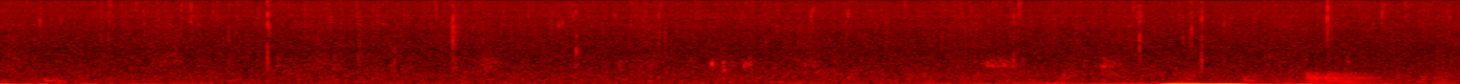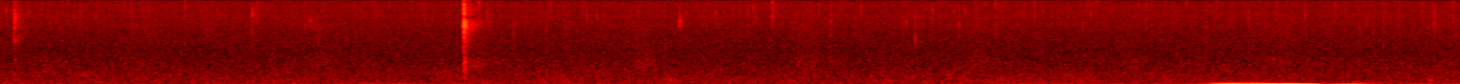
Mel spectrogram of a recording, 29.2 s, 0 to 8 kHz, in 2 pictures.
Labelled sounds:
9.9	10.1	water noise, 0.78 to 0.97 kHz

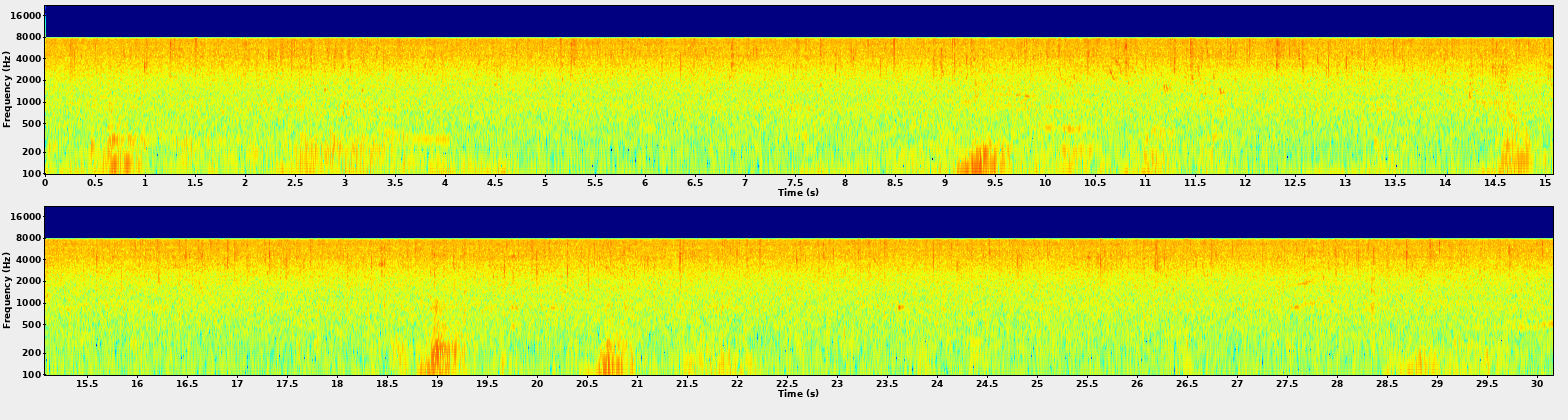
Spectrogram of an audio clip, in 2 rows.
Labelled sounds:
27.5	27.9	humpback whale, 0.81 to 1.2 kHz

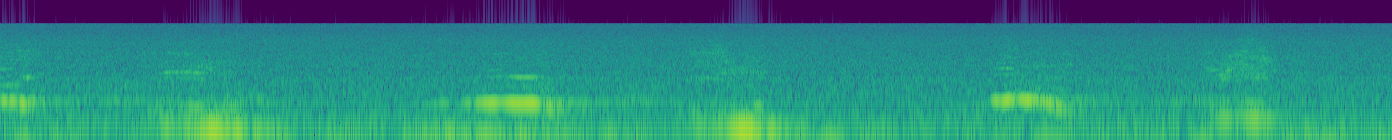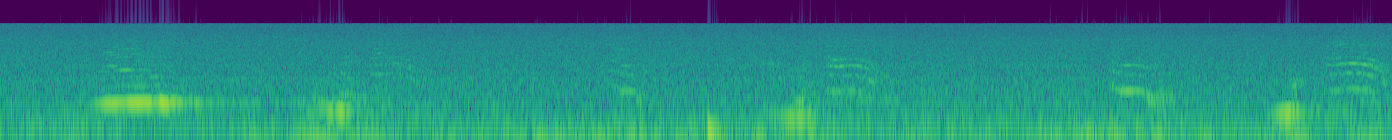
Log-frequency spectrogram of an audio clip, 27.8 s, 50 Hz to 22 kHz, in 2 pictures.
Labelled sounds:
1.6	2.0	humpback whale, 0.86 to 1.2 kHz
4.9	5.4	humpback whale, 0.80 to 0.86 kHz
6.9	7.2	humpback whale, 2.1 to 2.3 kHz
12.1	12.4	humpback whale, 0.96 to 1.2 kHz
23.2	23.6	humpback whale, 1.0 to 1.4 kHz
25.1	25.5	humpback whale, 1.1 to 1.4 kHz
27.1	27.8	humpback whale, 0.83 to 1.5 kHz

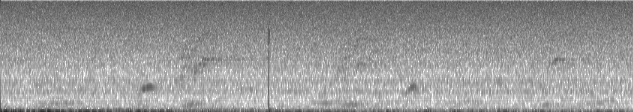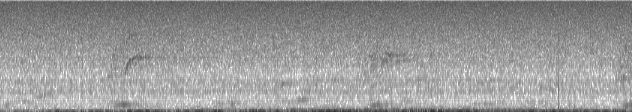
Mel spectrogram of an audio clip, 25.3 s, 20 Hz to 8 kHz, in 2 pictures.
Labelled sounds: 3.9	4.3	humpback whale, 1.0 to 1.7 kHz
7.1	7.3	humpback whale, 2.5 to 2.8 kHz
11.0	11.3	humpback whale, 1.3 to 1.6 kHz
15.1	15.6	humpback whale, 1.0 to 1.8 kHz
20.4	20.7	humpback whale, 1.7 to 1.9 kHz

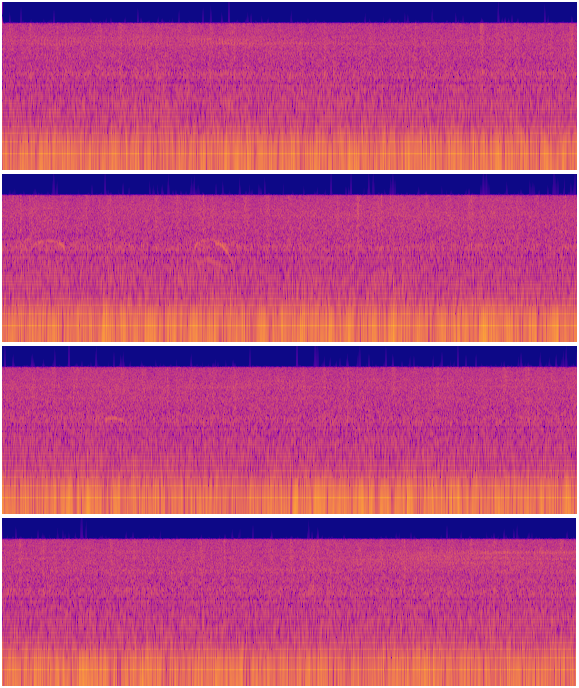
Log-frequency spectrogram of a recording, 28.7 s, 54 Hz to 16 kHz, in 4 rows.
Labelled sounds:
7.5	8.0	killer whale, 0.82 to 1.8 kHz

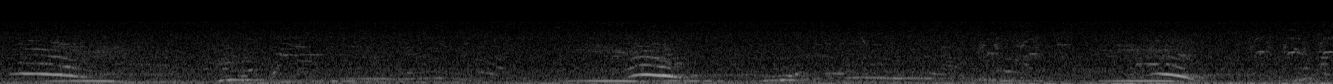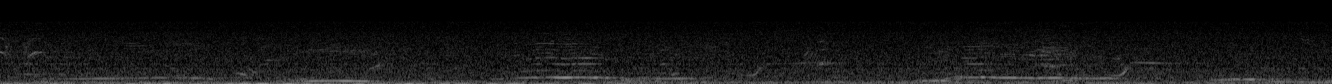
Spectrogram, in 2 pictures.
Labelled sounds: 0.2	1.1	humpback whale, 0.90 to 2.0 kHz
2.7	3.2	humpback whale, 1.4 to 2.7 kHz
6.3	6.7	humpback whale, 0.80 to 1.4 kHz
11.4	11.6	humpback whale, 0.86 to 1.0 kHz
18.6	19.3	humpback whale, 0.90 to 2.7 kHz
23.5	25.0	humpback whale, 0.80 to 2.0 kHz

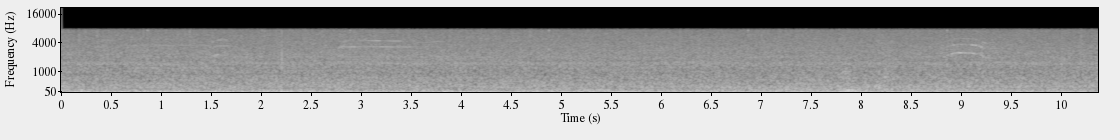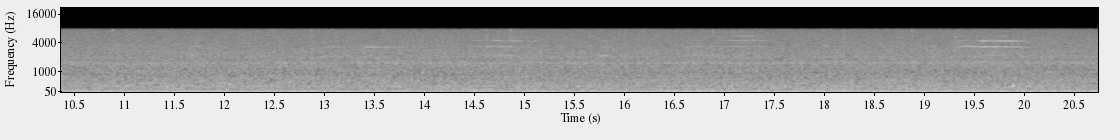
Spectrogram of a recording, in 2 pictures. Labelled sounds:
0.3	1.8	killer whale, southern resident, 1.4 to 5.4 kHz
2.6	4.0	killer whale, southern resident, 2.7 to 4.8 kHz
8.7	9.5	killer whale, 1.7 to 5.3 kHz
11.5	12.1	killer whale, 1.7 to 5.7 kHz
12.8	15.3	killer whale, southern resident, call S16, 1.6 to 8.0 kHz
15.6	16.2	killer whale, 1.7 to 5.0 kHz
16.3	17.7	killer whale, southern resident, 1.6 to 8.0 kHz
19.1	20.2	killer whale, southern resident, call S16, 1.9 to 6.0 kHz

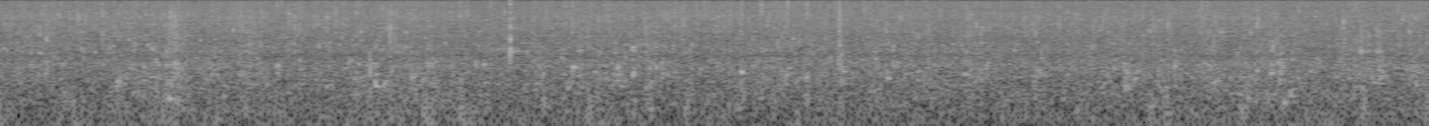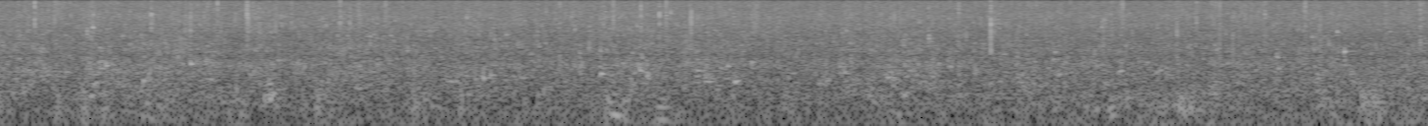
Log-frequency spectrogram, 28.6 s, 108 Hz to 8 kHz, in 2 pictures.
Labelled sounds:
5.0	5.3	water noise, 1.1 to 1.6 kHz

